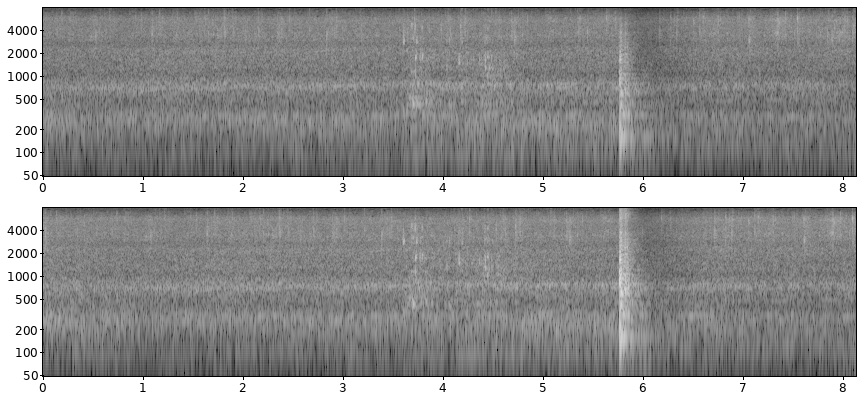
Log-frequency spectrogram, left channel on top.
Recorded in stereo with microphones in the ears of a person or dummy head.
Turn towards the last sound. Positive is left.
turn(degrees=-35)  # may be behind; listen again after turning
